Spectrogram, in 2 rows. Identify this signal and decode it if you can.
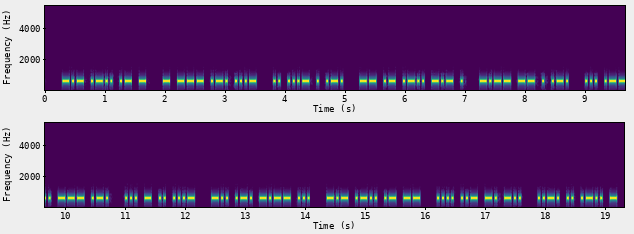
Morse code, heard as a keyed tone, about 30 wpm, 600 Hz. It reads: KLAT TORV IVER MALKE YMER SPOR STIV DRYS KLAM HUND FILT
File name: Korte ord DK 30wpm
